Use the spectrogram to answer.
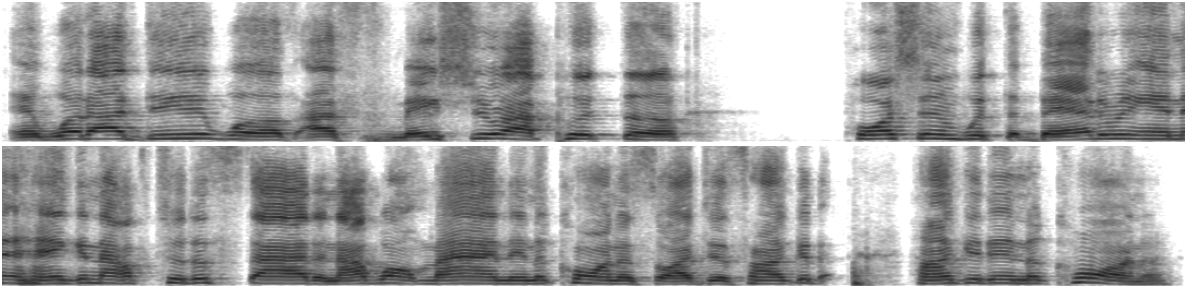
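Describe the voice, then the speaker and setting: Speaking at a normal speed, this man has a high-sitting, slightly bright voice. He runs a casual live craft tutorial with a rural drawl and Southern US country accent, hammering home key instructions by repeating them.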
